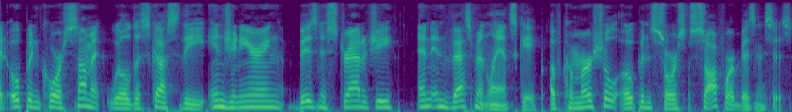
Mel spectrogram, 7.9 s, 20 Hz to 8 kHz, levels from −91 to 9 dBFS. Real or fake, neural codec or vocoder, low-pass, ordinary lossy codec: real; none; 7.2 kHz; MP3, 48 kbps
